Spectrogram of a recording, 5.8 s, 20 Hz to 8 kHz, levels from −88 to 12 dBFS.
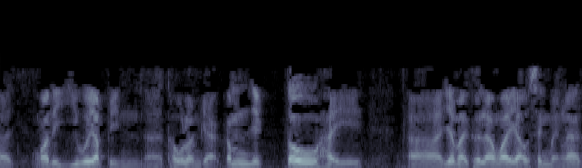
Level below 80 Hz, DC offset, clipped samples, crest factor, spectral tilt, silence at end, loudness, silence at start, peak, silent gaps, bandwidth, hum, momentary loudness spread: -66 dBFS; under 0.1%; under 0.1%; 20 dB; -9 dB/octave; 0 s; -31 LUFS; 0 s; -12 dBFS; none; 5 kHz; none; 16 LU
